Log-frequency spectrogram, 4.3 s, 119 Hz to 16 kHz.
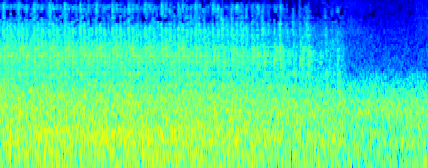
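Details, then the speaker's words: High-mileage 1989 Isuzu Trooper petrol engine, cold, idles roughly then sags and dies: a failing idle air control valve. PB Blaster soaking was tried first, then the valve was replaced. "you see my car is unable to idle while cold and that's a problem it's also one of the telltale signs of a failing idle air control valve"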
